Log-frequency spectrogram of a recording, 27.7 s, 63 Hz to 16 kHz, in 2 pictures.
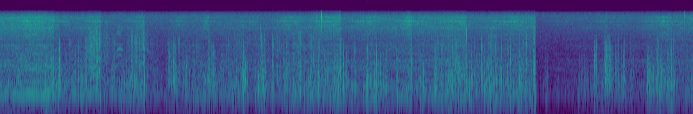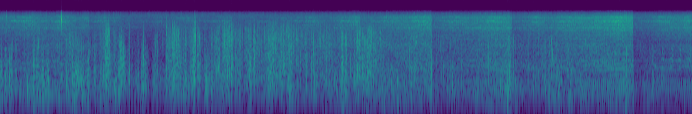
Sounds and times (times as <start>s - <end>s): Motorboat, speedboat: 0.0s - 27.7s.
